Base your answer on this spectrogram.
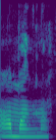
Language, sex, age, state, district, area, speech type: Tamil, female, 18-30, Tamil Nadu, Tiruppur, rural, spontaneous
